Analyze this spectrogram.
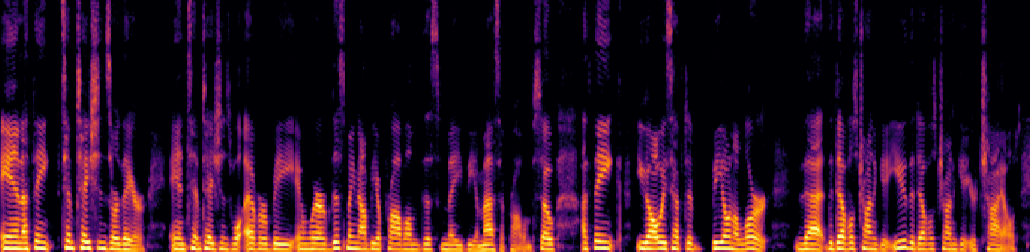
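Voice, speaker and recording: A woman with an Alabama accent, fairly low in pitch, at a moderate pace with fairly even intonation, against a quiet background. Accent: Southern US, Alabama. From US South, North Alabama. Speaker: parenting speaker. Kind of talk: casual interview.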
